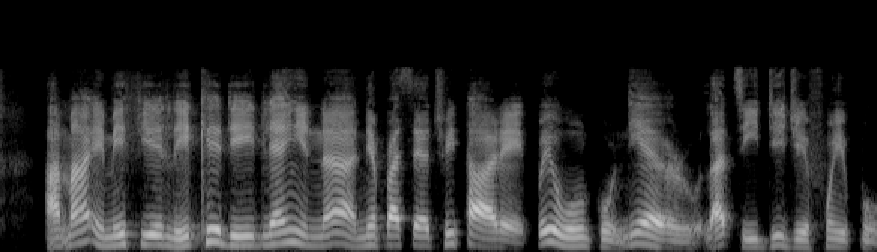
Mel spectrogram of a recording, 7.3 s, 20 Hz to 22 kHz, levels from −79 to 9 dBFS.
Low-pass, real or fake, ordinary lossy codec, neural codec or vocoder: 7.2 kHz; fake; none; codec, 16 kHz, 0.5 kbps, X-Codec, WavLM features, trained on Multilingual LibriSpeech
